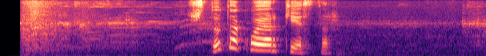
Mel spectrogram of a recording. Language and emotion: Russian, positive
